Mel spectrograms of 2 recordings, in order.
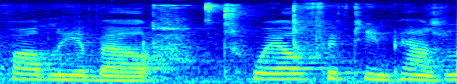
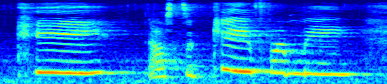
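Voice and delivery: higher and louder, burst out on key; excited emphasis; 14 semitones higher, 8 dB louder than usual. Real, not acted. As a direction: hit key like a revelation. Stressing her fitness secret.

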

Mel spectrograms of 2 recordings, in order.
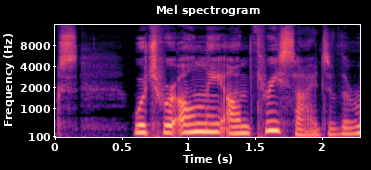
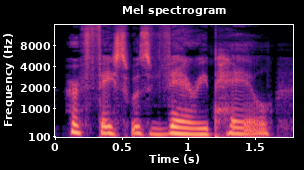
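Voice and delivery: plain reading voice

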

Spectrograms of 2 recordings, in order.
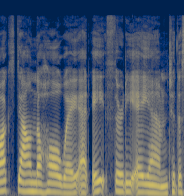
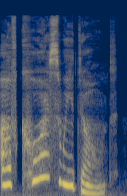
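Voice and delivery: woman's voice; 10 semitones higher, much slower than usual. A narrator's reading.

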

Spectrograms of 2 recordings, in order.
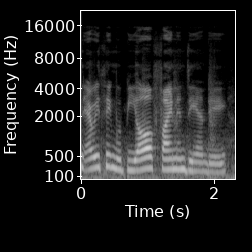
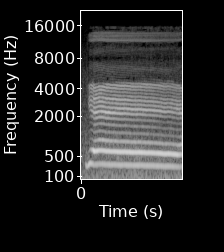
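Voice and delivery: louder cheer; happy cheer; 3 semitones higher, 5 dB louder than usual. Real, not acted. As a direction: cheer in relief. Reaching the goal.

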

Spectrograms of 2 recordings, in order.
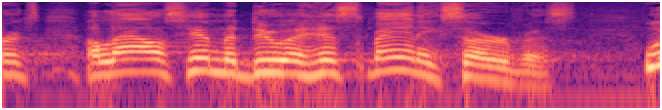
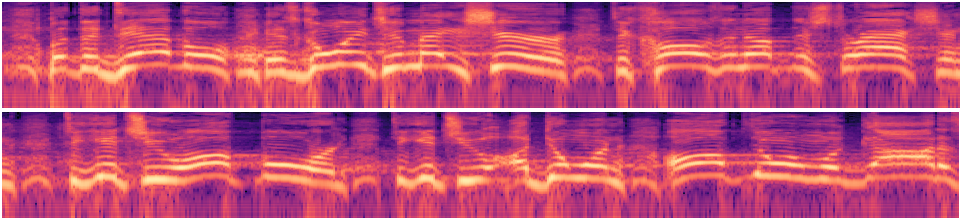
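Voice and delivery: raised-pitch sermon delivery; emphatic preaching; 6 semitones higher than usual. Real, not acted. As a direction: drive the point home to the congregation, drawing out key phrases. Preaches the point with force.

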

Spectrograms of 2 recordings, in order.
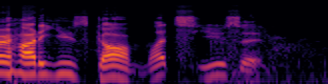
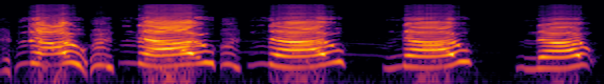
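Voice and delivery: loud higher repeated no; shouted no's; 8 semitones higher, 11 dB louder, much slower than usual. Real, not acted. Gamer yelling as he gets hit, loud protest.

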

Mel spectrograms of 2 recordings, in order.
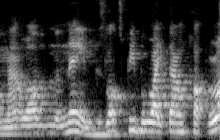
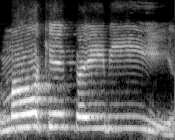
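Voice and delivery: excited; 6 semitones higher, slower than usual. Real, not acted. Celebrating finishing the paper.

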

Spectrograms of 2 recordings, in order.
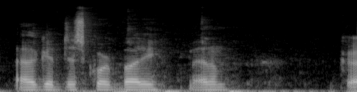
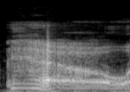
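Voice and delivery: burst of laughter; 9 semitones higher, 7 dB louder than usual. Real, not acted.

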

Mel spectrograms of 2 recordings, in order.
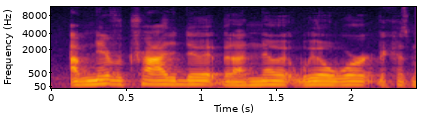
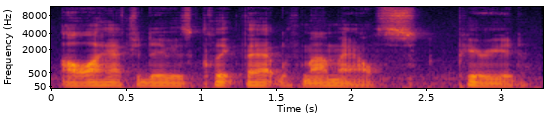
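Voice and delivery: measured dictation, dropping lower at the end; dictation to software; 3 semitones lower, 5 dB quieter than usual. Real, not acted. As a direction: dictate deliberately, punctuation spoken aloud. Dictates to software, punctuation spoken.

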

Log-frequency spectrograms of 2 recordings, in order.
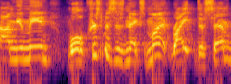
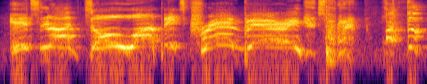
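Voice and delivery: insistent shout; 12 semitones higher, slower than usual. Acted. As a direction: hammer it home, slowly. Arguing over the cranberry.

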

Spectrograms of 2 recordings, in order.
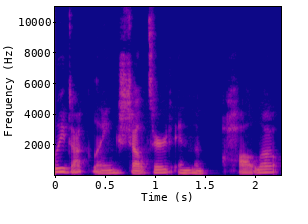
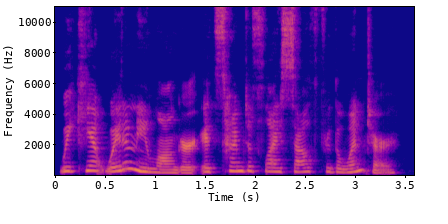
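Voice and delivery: higher, urgent mother duck; Mother Duck calling; 6 semitones higher, 3 dB louder than usual. A narrator's reading. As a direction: keep calling to the missing duckling. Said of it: "quacked Mother Duck".

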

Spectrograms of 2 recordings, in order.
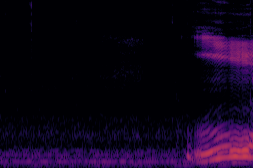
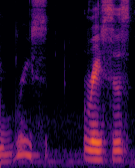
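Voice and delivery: voice crack; 3 semitones higher, 7 dB louder than usual. Real, not acted. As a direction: voice breaking mid-word. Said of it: "Voice crack".

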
